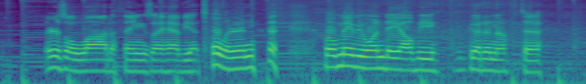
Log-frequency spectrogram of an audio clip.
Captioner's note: laughs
